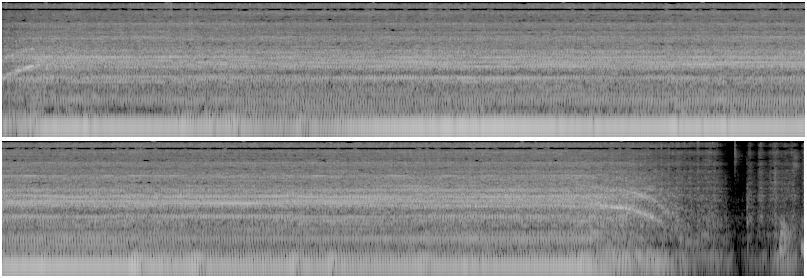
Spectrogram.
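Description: Handi Quilter Fusion longarm quilting machine starting up and stitching steadily along a straight horizontal row, with a rising pitch as it spins up and a falling pitch as it winds down near the end.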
